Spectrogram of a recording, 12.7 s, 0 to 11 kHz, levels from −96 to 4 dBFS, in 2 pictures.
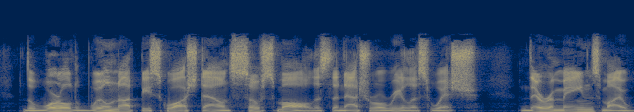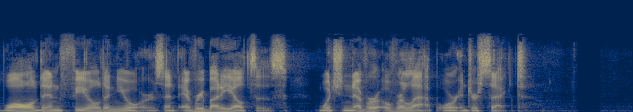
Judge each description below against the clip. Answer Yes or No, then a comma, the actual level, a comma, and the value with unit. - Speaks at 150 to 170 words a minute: No, average, 140 wpm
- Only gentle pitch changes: No, average, 3.3 semitones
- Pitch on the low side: Yes, low, 105 Hz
